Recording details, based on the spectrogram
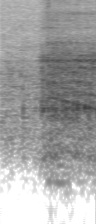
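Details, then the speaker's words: Honda Beat scooter CVT rear pulley bearing turned by hand: dry gritty rasp, rough instead of smooth; worn bearing blamed for humming when decelerating, to be replaced. "kita pakai ini suaranya kasar ya kalau kedengeran ini suaranya kasar"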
